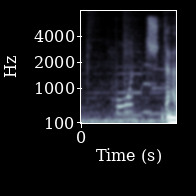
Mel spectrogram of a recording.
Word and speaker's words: Mondstadt: In German, we would actually say it like this: Mondstadt. Mondstadt. So a soft D at the end of Mond, followed by a harder but not sharp T sound in Stadt. Mondstadt. Ah. ST is usually pronounced like an SH sound plus a T sound combined, so like SHT, St, Mondstadt.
